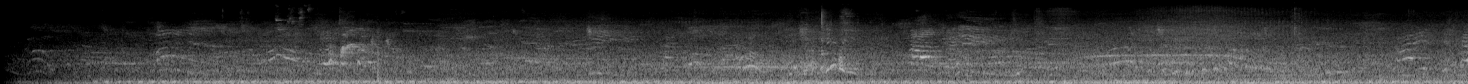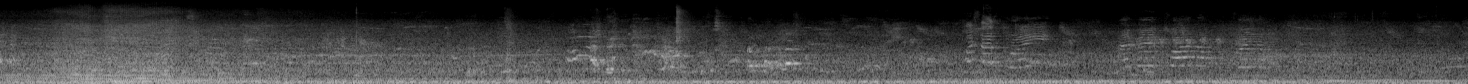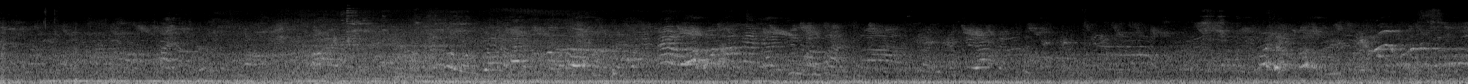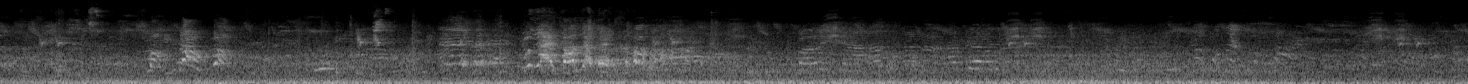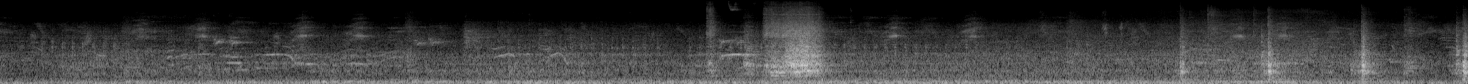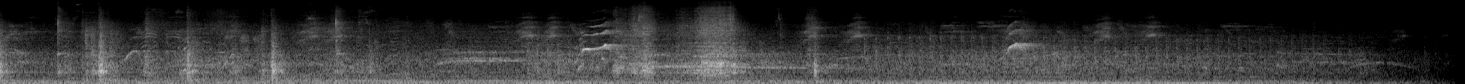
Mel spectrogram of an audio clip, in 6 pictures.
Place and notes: Fuh-Hsing Primary School, Kaohsiung - playing games
next to Primary school, Students are playing games, Standing under a big tree.Sony PCM D50
5 April 2012, 15:14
